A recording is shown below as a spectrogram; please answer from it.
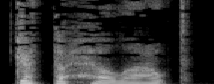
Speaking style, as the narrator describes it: growled Tamlin

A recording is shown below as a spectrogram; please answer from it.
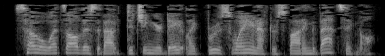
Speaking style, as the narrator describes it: Ben laughed

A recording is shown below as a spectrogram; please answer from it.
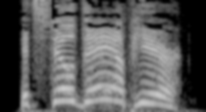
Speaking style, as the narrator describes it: Seth yelled

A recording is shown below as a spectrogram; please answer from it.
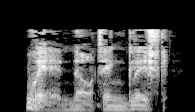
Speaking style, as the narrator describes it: I growled

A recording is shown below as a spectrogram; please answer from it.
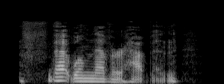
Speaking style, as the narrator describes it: I said dryly

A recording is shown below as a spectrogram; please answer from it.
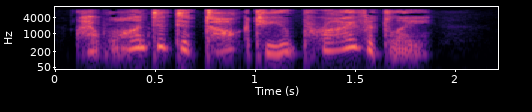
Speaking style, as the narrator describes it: Alex whispered, trying to keep his voice as soft as possible

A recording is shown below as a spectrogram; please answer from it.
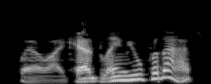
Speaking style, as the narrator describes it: Quentin chuckled

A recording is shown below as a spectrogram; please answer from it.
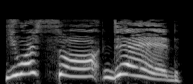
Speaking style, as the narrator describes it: Bonita shrieks

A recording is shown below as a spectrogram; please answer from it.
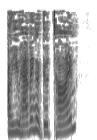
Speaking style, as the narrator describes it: Jenny shouted

